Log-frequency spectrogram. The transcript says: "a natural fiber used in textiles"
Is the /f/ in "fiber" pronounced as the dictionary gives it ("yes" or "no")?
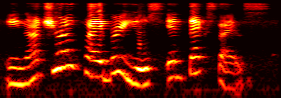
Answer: no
